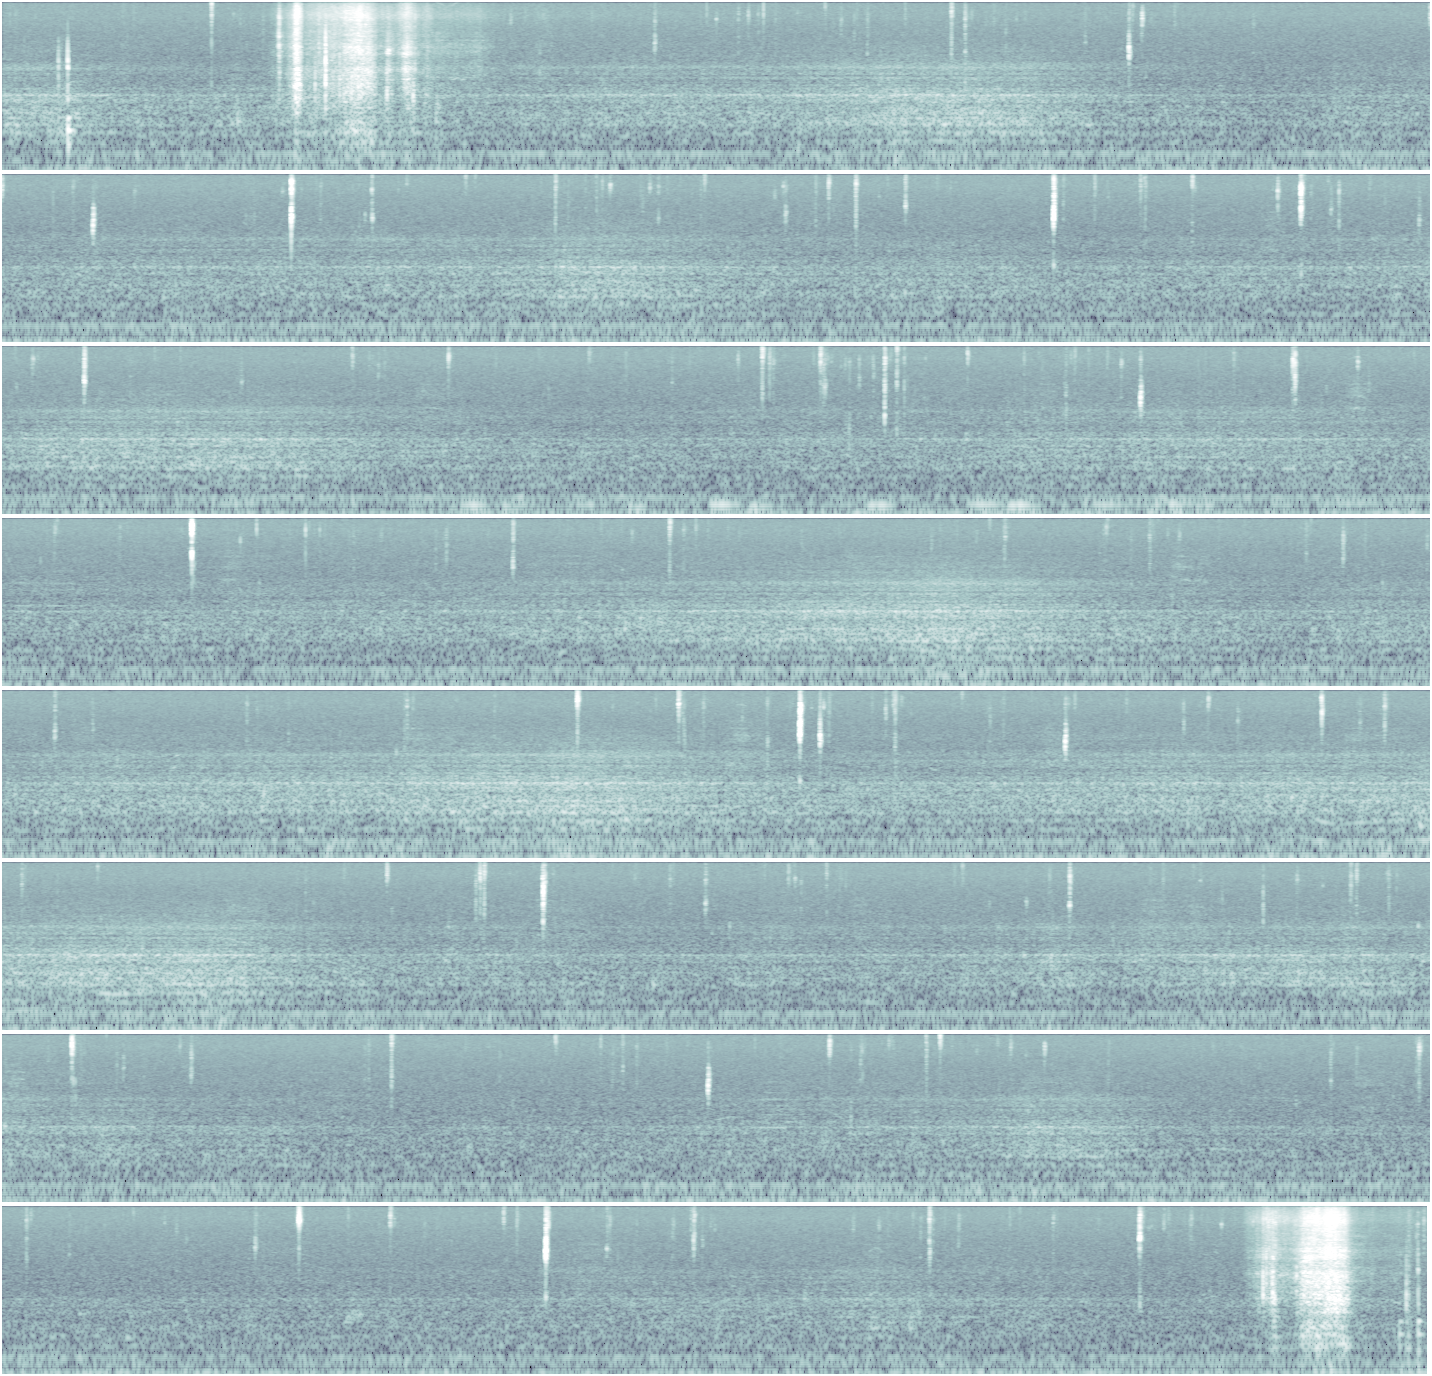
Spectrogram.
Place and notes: Brett Avenue, Takapuna, Auckland, New Zealand - water drips in lava cave
Lava cave beside shore north of Takapuna Beach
